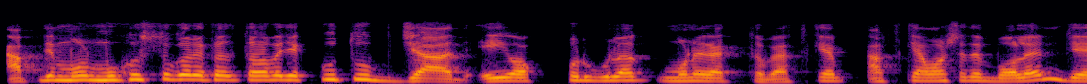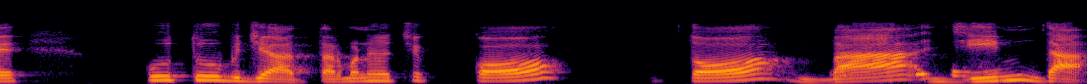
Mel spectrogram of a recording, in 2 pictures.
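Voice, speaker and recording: A man's voice: on the high side, moderate pace, no echo, muffled recording. A man teaching an online recitation class, patiently repeating words to drill pronunciation.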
